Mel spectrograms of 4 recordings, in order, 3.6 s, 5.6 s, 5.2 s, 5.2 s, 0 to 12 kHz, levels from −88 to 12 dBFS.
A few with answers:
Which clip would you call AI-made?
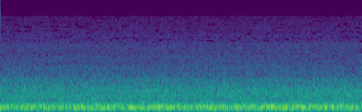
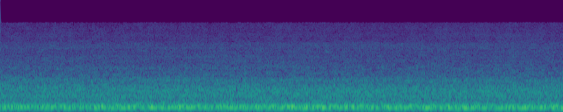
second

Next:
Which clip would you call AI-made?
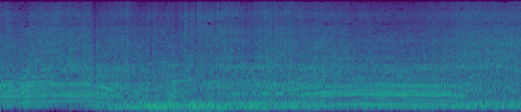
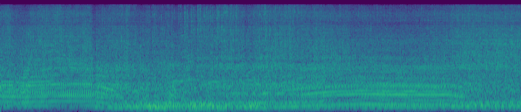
first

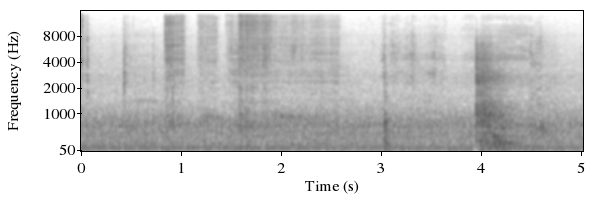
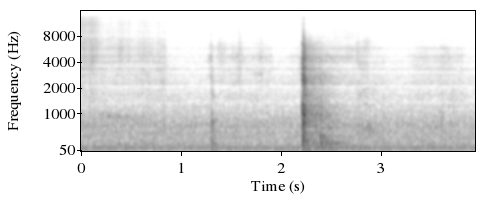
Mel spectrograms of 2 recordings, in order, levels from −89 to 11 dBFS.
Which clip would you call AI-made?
second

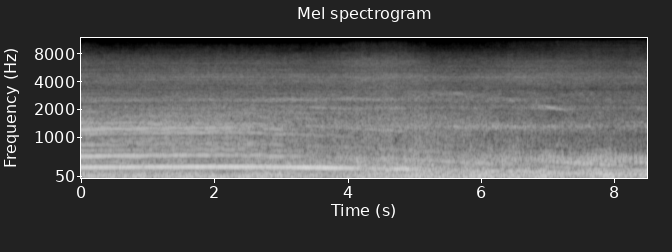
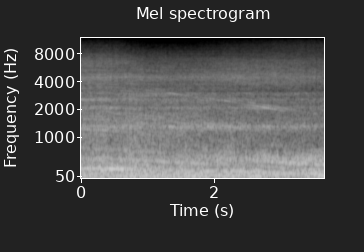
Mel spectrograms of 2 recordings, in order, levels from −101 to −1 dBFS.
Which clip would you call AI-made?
first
